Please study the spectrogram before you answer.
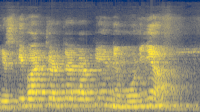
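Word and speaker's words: pneumonia: कि इसकी बात करते-करते निमोनिया निमोनिया इस पीछे पी साइलेंट रहता फिर शुरू करते हैं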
